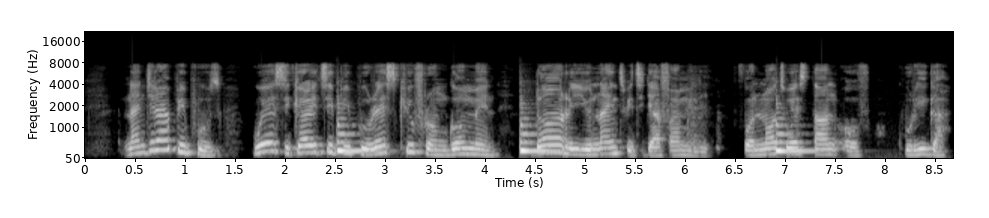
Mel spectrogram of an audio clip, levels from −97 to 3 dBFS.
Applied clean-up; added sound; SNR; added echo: neural mask model RNNoise.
